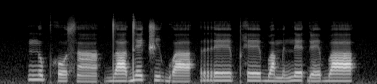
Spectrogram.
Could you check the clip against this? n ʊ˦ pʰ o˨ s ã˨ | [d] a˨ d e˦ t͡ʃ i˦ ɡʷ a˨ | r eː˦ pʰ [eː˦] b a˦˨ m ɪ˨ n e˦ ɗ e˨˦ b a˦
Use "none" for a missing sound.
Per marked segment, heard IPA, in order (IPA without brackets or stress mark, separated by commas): d, eː˦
